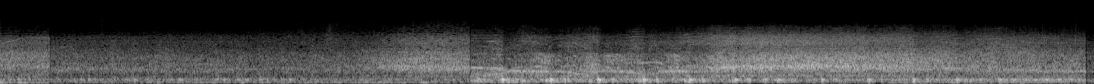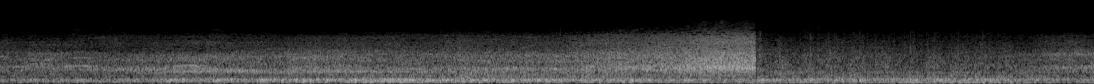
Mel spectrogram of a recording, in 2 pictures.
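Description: A large crowd roars and cheers in an open stadium, swelling louder for a while before settling.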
